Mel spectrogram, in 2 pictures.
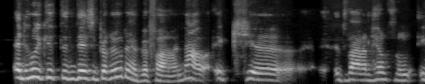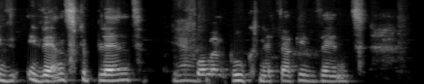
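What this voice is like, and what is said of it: Austrian accent speaking Dutch. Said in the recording (Dutch): “ik ben Oostenrijkse. Dus als je accent hoort, dan weet je dat.”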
